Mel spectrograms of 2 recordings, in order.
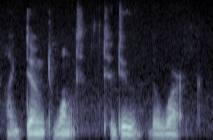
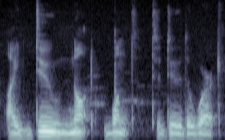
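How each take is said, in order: First: It is said in a plain, neutral way. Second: It is said with strong, emphatic feeling.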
